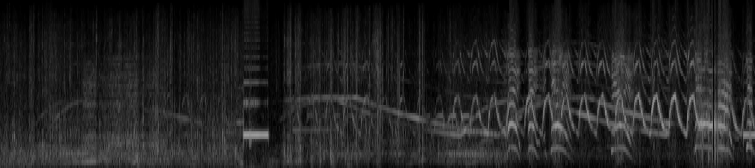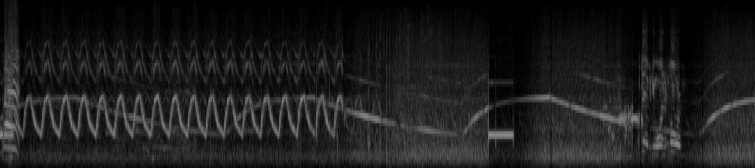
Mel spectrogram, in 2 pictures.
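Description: Police car sirens sounding. A slow rising-and-falling wail changes to a fast yelp of about two cycles a second, with a second siren overlapping for a few seconds, then goes back to the wail near the end. Several sharp knocks come in the middle.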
